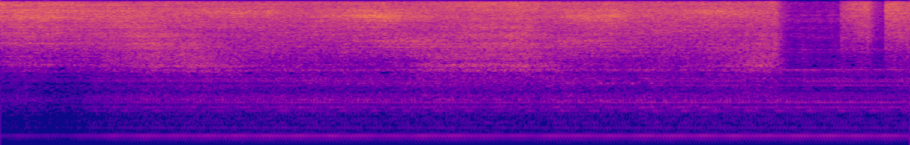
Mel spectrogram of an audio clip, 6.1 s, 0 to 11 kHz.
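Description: An airbrush sprays paint at about 25 psi on a Seafire aircraft model, a close steady hiss that cuts off near the end with a couple of brief trigger releases, no talking.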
